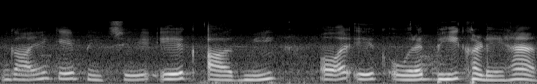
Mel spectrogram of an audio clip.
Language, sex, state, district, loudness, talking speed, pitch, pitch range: Hindi, female, Punjab, Pathankot, -16 LUFS, 120 wpm, 230 Hz, 215-250 Hz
